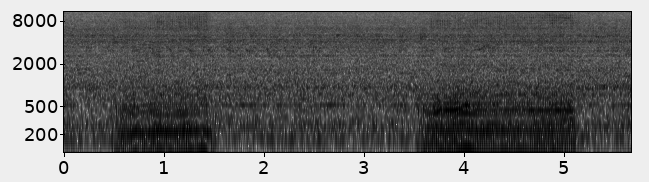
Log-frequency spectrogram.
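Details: 13-week-old Boxer puppy asleep after chasing a hose; two long, low, rumbling sleep breaths a few seconds apart over steady background hum; snoring.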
